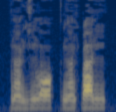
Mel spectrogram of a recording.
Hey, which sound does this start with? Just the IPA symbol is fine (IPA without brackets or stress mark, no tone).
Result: ɾ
